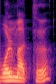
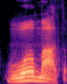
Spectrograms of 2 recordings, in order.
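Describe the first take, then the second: First: It is said with a Korean accent. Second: It is said with an American accent. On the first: The speaker calls it wrong. "한국식으로 이제 정확한 발음이 월마트 이건데 미국에서는 그렇게 하면 못 알아들어요" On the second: The speaker calls it right. "워맛이라고 그래야 되는데"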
